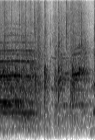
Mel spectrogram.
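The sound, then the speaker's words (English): A church audience in Birmingham applauds to welcome visitors from London, steady, dense clapping for about two seconds, mixed with cheering and raised voices, fairly loud throughout. “I just want to give you guys a round of applause.”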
